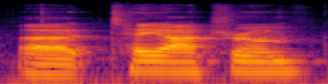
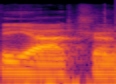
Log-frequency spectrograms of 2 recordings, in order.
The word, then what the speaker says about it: theatrum: Teatrum, not theatrum. They had kind of a hard TH, teatrum.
